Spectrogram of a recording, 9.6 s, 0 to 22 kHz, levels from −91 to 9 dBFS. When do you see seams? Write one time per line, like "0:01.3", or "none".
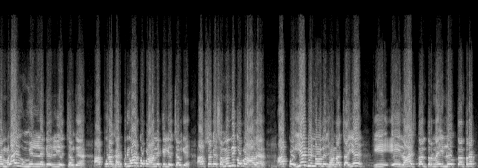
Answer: none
